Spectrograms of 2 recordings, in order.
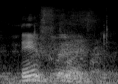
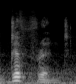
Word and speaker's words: different: Different. That is different, not different. Some people pronounce it as different, okay, but it is different.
